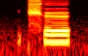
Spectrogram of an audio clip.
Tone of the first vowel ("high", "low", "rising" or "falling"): high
